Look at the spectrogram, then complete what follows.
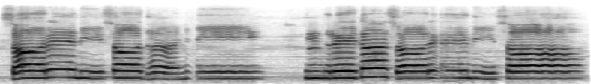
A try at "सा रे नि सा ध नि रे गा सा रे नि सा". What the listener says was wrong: रेगा सारेनिसा का, रेगा सारेनिसा का सुर अलग, रे अलग गा लिया आपने। हाँ, ऊपर वाला अलग हो गया।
